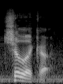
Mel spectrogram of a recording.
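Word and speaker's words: chilaca: dried chilica pepper chilica pepper that's how you pronounce it chilika which i didn't look up what chilika is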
